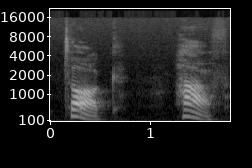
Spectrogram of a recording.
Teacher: there is no L sound in these words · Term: the letter L is silent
